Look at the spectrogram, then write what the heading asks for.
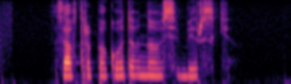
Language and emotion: Russian, neutral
